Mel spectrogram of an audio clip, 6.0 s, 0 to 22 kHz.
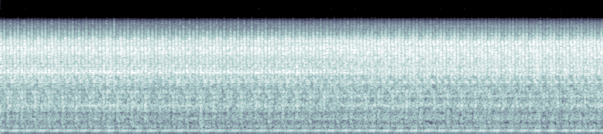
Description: стучит двигатель ea82 subaru leone 1985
